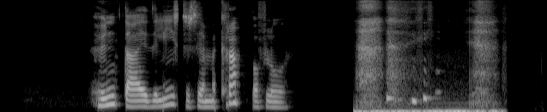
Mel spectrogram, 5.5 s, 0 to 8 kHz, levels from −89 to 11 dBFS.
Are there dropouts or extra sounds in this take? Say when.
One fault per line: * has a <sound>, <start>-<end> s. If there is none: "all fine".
* has a dropout, 1.8-1.8 s
* has a laugh, 3.5-5.1 s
